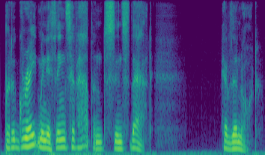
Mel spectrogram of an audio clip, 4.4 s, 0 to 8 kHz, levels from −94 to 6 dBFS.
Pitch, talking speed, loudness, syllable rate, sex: 140 Hz, 165 wpm, -18 LUFS, 5.7 syllables/s, male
